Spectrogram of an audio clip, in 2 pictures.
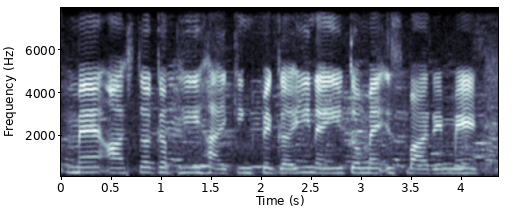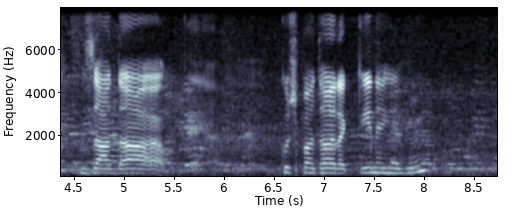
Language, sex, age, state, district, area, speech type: Urdu, female, 30-45, Delhi, Central Delhi, urban, spontaneous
